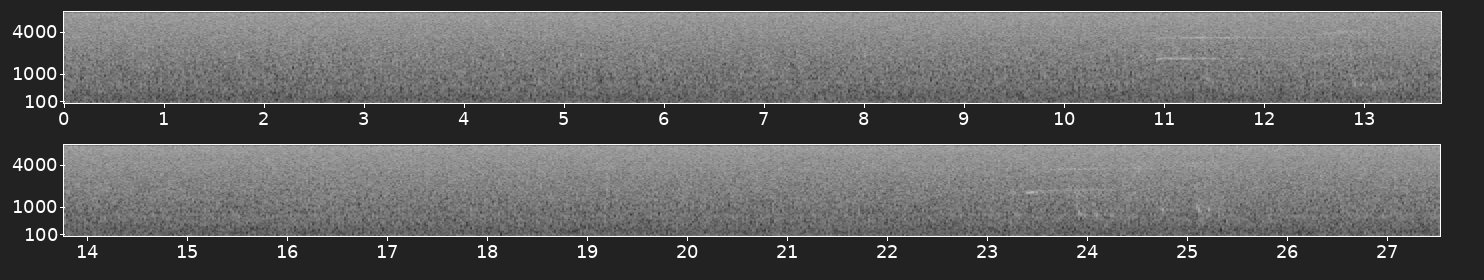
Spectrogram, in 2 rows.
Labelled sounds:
10.9	11.5	killer whale, northern resident, 1.6 to 3.5 kHz
23.6	23.9	killer whale, northern resident, 3.4 to 3.6 kHz

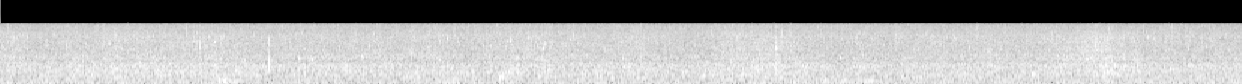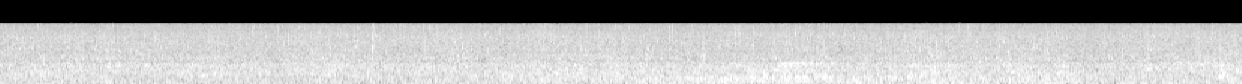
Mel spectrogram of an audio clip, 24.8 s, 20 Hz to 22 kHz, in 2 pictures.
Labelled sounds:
20.2	20.6	water noise, 0.78 to 1.1 kHz

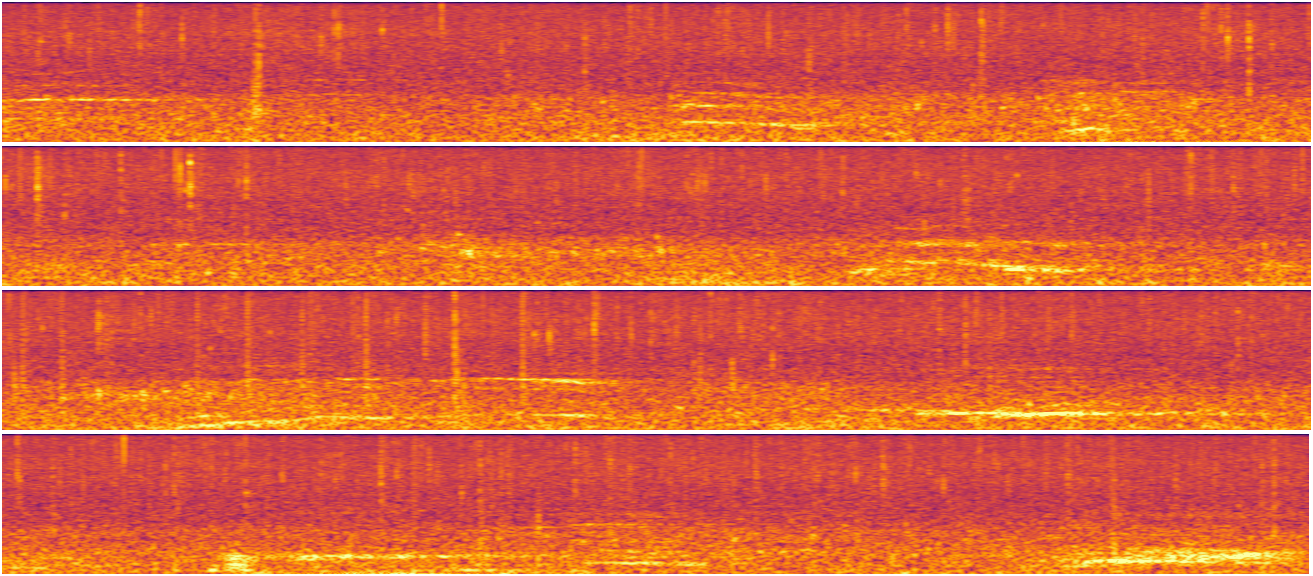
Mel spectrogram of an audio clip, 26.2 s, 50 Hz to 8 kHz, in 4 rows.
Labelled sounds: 5.2	5.5	humpback whale, 1.3 to 1.6 kHz
14.8	16.1	humpback whale, 0.91 to 1.2 kHz

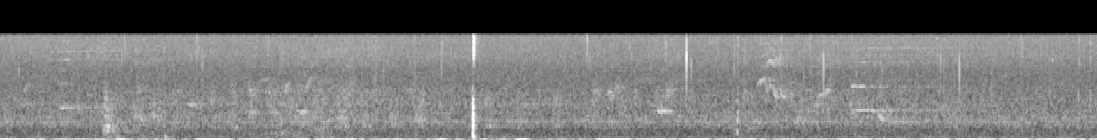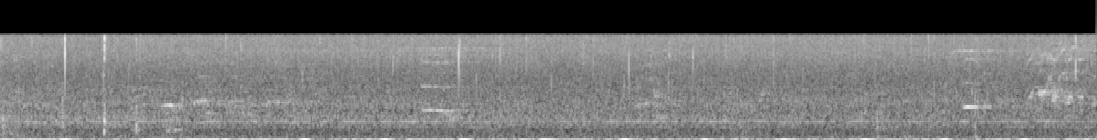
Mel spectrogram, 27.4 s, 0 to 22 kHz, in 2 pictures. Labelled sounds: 0.7	1.0	killer whale, southern resident, 0.74 to 4.1 kHz
3.1	4.0	killer whale, southern resident, 0.83 to 2.4 kHz
7.4	8.5	killer whale, southern resident, 0.60 to 1.8 kHz
9.5	10.0	killer whale, southern resident, call S10, 0.92 to 6.3 kHz
10.1	11.3	killer whale, southern resident, 0.37 to 5.4 kHz
15.3	16.5	killer whale, southern resident, 0.28 to 1.6 kHz
19.0	19.6	killer whale, southern resident, 0.60 to 5.4 kHz
25.6	26.4	killer whale, southern resident, 0.83 to 5.0 kHz
26.5	27.4	killer whale, southern resident, call S10, 0.65 to 5.9 kHz

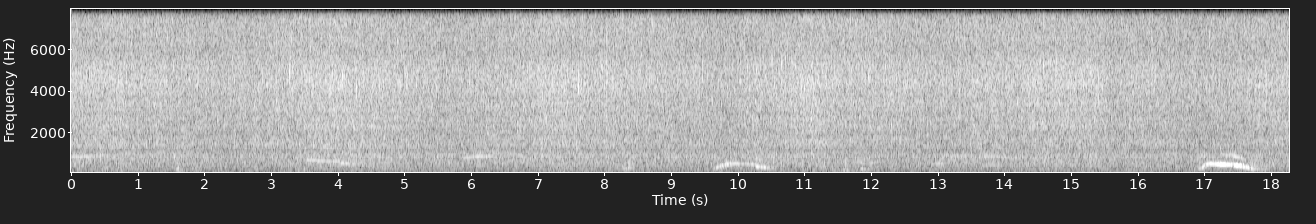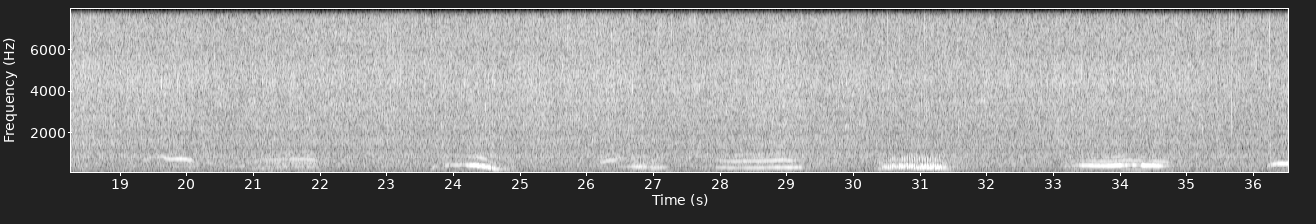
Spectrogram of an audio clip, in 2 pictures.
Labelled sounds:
0.0	0.3	humpback whale, 0.81 to 0.91 kHz
5.9	6.2	humpback whale, 0.78 to 0.94 kHz
17.2	17.6	humpback whale, 0.78 to 1.0 kHz
19.4	20.0	humpback whale, 0.78 to 0.91 kHz
24.2	24.5	humpback whale, 0.78 to 0.94 kHz
30.7	31.1	humpback whale, 0.78 to 0.88 kHz

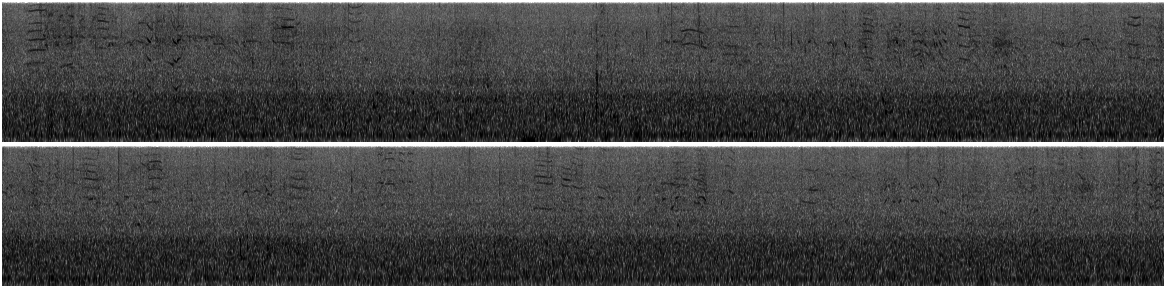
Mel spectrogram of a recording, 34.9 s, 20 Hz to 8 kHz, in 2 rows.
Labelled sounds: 0.3	0.7	Pacific white-sided dolphin, 2.1 to 7.6 kHz
2.0	2.7	Pacific white-sided dolphin, 2.1 to 5.3 kHz
3.6	4.4	Pacific white-sided dolphin, 3.4 to 5.0 kHz
10.2	10.6	Pacific white-sided dolphin, 3.1 to 4.7 kHz
15.7	16.0	Pacific white-sided dolphin, 3.2 to 3.6 kHz
16.9	17.1	Pacific white-sided dolphin, 4.9 to 5.2 kHz
18.5	18.9	Pacific white-sided dolphin, 4.0 to 5.0 kHz
21.8	22.0	Pacific white-sided dolphin, 3.2 to 3.7 kHz
23.1	23.3	Pacific white-sided dolphin, 3.6 to 3.9 kHz
25.4	25.7	Pacific white-sided dolphin, 2.1 to 6.0 kHz
27.3	27.6	Pacific white-sided dolphin, 3.6 to 3.8 kHz
29.4	29.7	Pacific white-sided dolphin, 3.2 to 5.1 kHz

